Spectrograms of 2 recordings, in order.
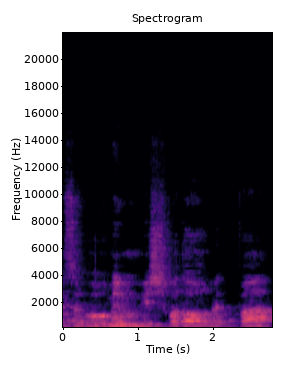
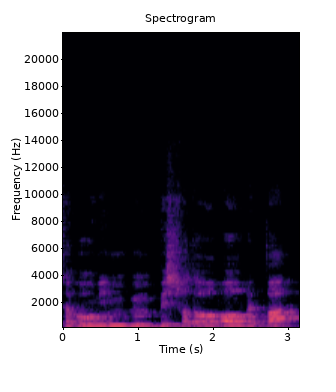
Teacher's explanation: In Rigveda, Sabhumim Vishwato Vritva. The Swarita is elongated.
